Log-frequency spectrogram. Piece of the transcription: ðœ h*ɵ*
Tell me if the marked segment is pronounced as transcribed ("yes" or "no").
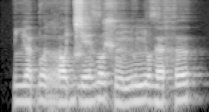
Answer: yes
